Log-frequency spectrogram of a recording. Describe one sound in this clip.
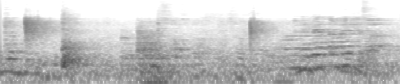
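Pool balls clack against each other.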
